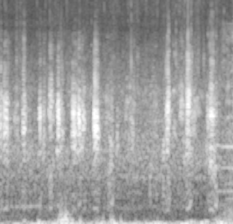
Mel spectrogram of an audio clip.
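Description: A flock of ducks being fed by people quacks loudly and continuously nearby, overlapping calls stacking into a busy chorus.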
